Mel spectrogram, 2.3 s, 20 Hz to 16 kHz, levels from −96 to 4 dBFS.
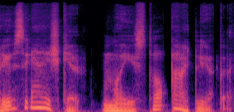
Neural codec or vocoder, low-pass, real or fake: codec, 44.1 kHz, 2.6 kbps, DAC; 14.4 kHz; fake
